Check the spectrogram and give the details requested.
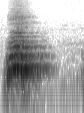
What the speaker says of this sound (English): our dog is going crazy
